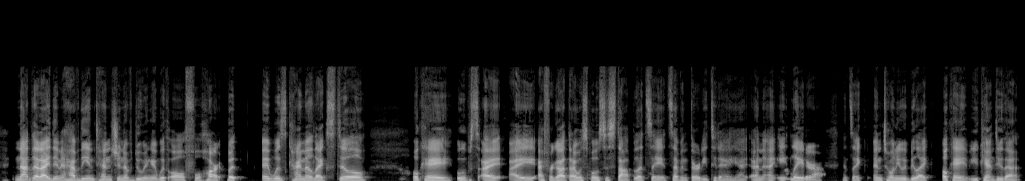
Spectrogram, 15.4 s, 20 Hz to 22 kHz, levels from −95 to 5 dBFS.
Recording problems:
none

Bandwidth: 14 kHz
